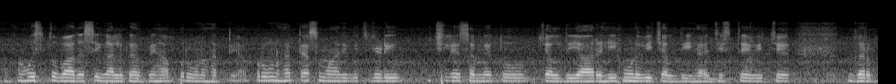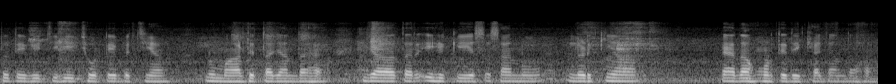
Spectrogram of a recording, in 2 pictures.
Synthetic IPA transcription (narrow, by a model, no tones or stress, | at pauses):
ɦãːɪst̪õːbaːd̪əsĩːɡəlkəɾd̪eːɦãːpəɾoːɳɦət̪ja̰ːpəɾoːɳɦət̪ːjaːsəmaːd͡ʒʋɪt͡ʃd͡ʒeːɽiː | pɪt͡ʃʰleːsəmẽːt̪õːt͡ʃəld̪iːaːɾəɦiːɦʊɳʋiːt͡ʃəld̪iːɦɛːd͡ʒɪsd̪eːʋɪt͡ʃ | ɡəɾbd̪eːʋɪt͡ʃɦiːt͡ʃʰoːʈeːbətːʃɪjãː | nũːmaːɾd̪ɪt̪ːaːd͡ʒãːnd̪aːɦɛː | zjaːd̪aːt̪əɾɪɦkeːsːaːnũː | ləɽkijãː | pɛːd̪aːɦoːɳt̪eːd̪eːkʰjaːd͡ʒãːnd̪aːɦɛː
